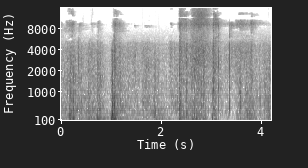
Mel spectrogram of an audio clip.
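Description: Irregular crunches, rustles and sharp knocks of someone working on a tent in snow, with one louder knock about a second in and a longer scraping crunch a little past the middle.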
